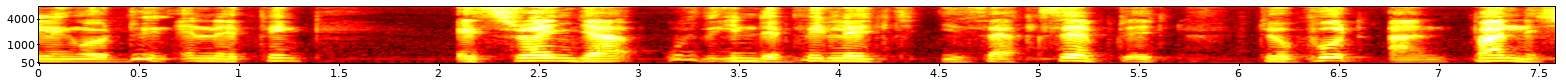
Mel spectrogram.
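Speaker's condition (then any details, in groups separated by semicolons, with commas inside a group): Neurological disease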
